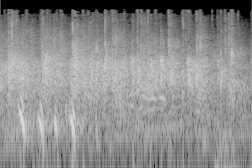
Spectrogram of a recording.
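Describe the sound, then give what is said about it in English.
An audience claps steadily for a woman who has put on a tool belt. It is a dense wash of many hands, with a few whoops or cheering voices mixed in near the start, sustained at an even level throughout. “I think she deserves a good round of applause.”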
